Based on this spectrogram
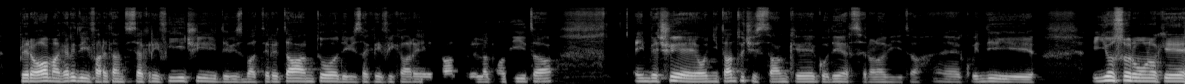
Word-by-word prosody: però 150 Hz, +1 st, +7 dB
magari 155 Hz, +1 st, +2 dB
devi 155 Hz, -2 st, +1 dB
fare 135 Hz, -1 st, 0 dB
tanti 130 Hz, -2 st, -2 dB
sacrifici, 145 Hz, +2 st, -3 dB
devi 125 Hz, -1 st, -5 dB
sbattere 125 Hz, +2 st, -4 dB
tanto, 145 Hz, +1 st, +3 dB
devi 120 Hz, -2 st, -4 dB
sacrificare 125 Hz, +1 st, -5 dB, 0.2 s
tanto 125 Hz, +1 st, -5 dB
della 120 Hz, -1 st, -4 dB
tua 125 Hz, +2 st, -10 dB
vita 140 Hz, 0 st, -2 dB, 0.8 s
e -, -, -5 dB
invece, 145 Hz, 0 st, +3 dB
ogni 135 Hz, 0 st, 0 dB
tanto 150 Hz, +5 st, 0 dB
ci 170 Hz, -4 st, -7 dB
sta 130 Hz, +1 st, -2 dB
anche 130 Hz, +1 st, -2 dB
godersela 130 Hz, -2 st, -5 dB
la 115 Hz, 0 st, -6 dB
vita. 110 Hz, 0 st, -14 dB, 0.2 s
Ehm, 120 Hz, -1 st, -10 dB
quindi 130 Hz, -3 st, -2 dB, 0.6 s
io 175 Hz, +6 st, +5 dB
sono 175 Hz, -3 st, +6 dB
uno 150 Hz, -1 st, +3 dB
che 145 Hz, 0 st, +3 dB
135 Hz, 155 wpm, -24 LUFS, 125-145 Hz, 0.8 s, però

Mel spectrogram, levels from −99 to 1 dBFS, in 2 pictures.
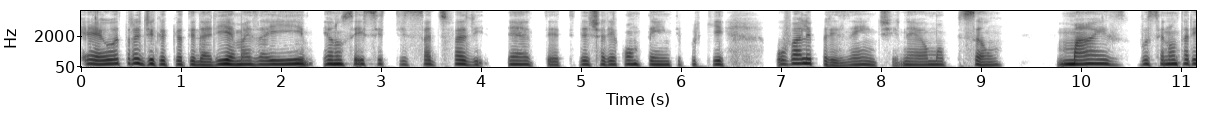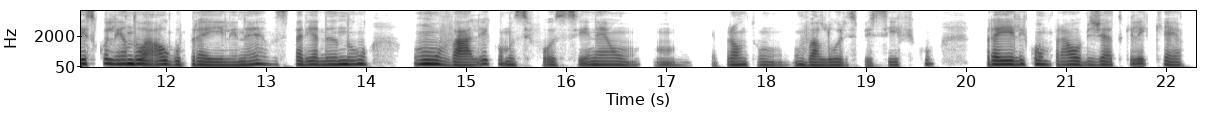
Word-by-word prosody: Eh, 200 Hz, -2 st, +3 dB
outra 230 Hz, +2 st, +3 dB
dica 195 Hz, -1 st, +2 dB
que 185 Hz, -, -5 dB
eu -, -, +1 dB
te 180 Hz, -1 st, -2 dB
daria, 175 Hz, +5 st, +6 dB
mas 185 Hz, -1 st, +3 dB
aí, 195 Hz, +2 st, +5 dB
eu 205 Hz, -, +6 dB
não 205 Hz, -, +9 dB
sei 205 Hz, -, -2 dB
se 205 Hz, 0 st, -8 dB
te 180 Hz, -3 st, -15 dB
satisfari 195 Hz, -1 st, -2 dB, 0.2 s
eh, 190 Hz, -1 st, +1 dB
te 160 Hz, -, -7 dB
te -, -, -36 dB
deixaria 180 Hz, 0 st, -3 dB
contente, 175 Hz, -3 st, -2 dB
porque 185 Hz, -1 st, -4 dB, 0.5 s
o 200 Hz, -, -3 dB
vale 230 Hz, +3 st, +4 dB
presente, 160 Hz, -, -5 dB
né, 165 Hz, -1 st, -3 dB
é 160 Hz, -, -3 dB
uma 170 Hz, +1 st, -1 dB
opção, 165 Hz, -1 st, -3 dB, 0.5 s
mas 200 Hz, -2 st, +5 dB
você 205 Hz, +2 st, -4 dB
não 205 Hz, +1 st, +5 dB
estaria 215 Hz, 0 st, +1 dB
escolhendo 215 Hz, -1 st, +4 dB
algo 185 Hz, -2 st, -1 dB
pra 170 Hz, -2 st, -3 dB
ele, 155 Hz, 0 st, -3 dB
né, 170 Hz, +5 st, -1 dB
você 170 Hz, -2 st, -18 dB
estaria 180 Hz, -1 st, -4 dB
dando 190 Hz, +3 st, +1 dB, 0.5 s
um 205 Hz, 0 st, +6 dB
vale, 155 Hz, +3 st, -3 dB
como 195 Hz, -5 st, -7 dB
se -, -, -13 dB
fosse, 135 Hz, +1 st, -8 dB
né, 170 Hz, 0 st, -3 dB
um 160 Hz, -3 st, -7 dB, 0.2 s
um 140 Hz, -2 st, -18 dB
pronto 165 Hz, -1 st, -6 dB
um 145 Hz, -3 st, -11 dB
um 170 Hz, -, -5 dB
valor 150 Hz, -1 st, -4 dB
específico, 155 Hz, +8 st, -15 dB, 0.5 s
pra 190 Hz, -2 st, +1 dB
ele 190 Hz, +1 st, +3 dB
comprar 180 Hz, -3 st, -4 dB
objeto 165 Hz, -1 st, -5 dB
que -, -, -15 dB
ele 115 Hz, 0 st, -5 dB
quer, 160 Hz, -4 st, -7 dB
180 Hz, 160 wpm, -24 LUFS, 160-200 Hz, 0.5 s, não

